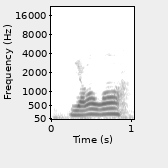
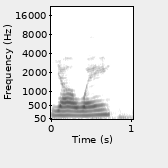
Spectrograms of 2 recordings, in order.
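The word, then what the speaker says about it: Yhwach: I believe this is pronounced Yawwa. uh launches December 3rd for season pass owners. December 10th fall. It might be more appropriate to pronounce it as Yahweh because yeah, inherently in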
